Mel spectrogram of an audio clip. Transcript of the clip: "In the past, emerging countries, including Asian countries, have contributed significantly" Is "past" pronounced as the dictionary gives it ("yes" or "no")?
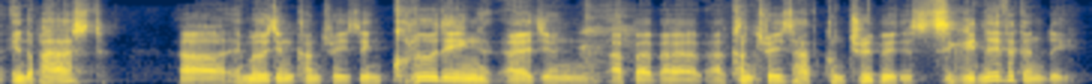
yes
